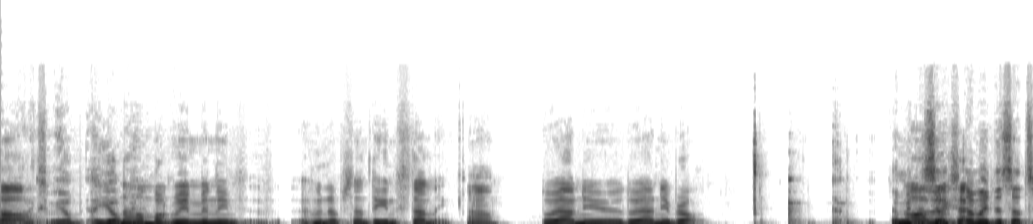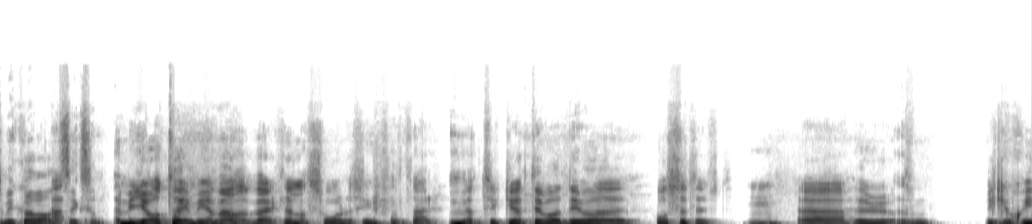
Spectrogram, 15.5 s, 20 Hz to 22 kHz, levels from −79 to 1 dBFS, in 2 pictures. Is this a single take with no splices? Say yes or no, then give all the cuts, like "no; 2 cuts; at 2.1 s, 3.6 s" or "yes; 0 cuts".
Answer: no; 2 cuts; at 6.6 s, 14.4 s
